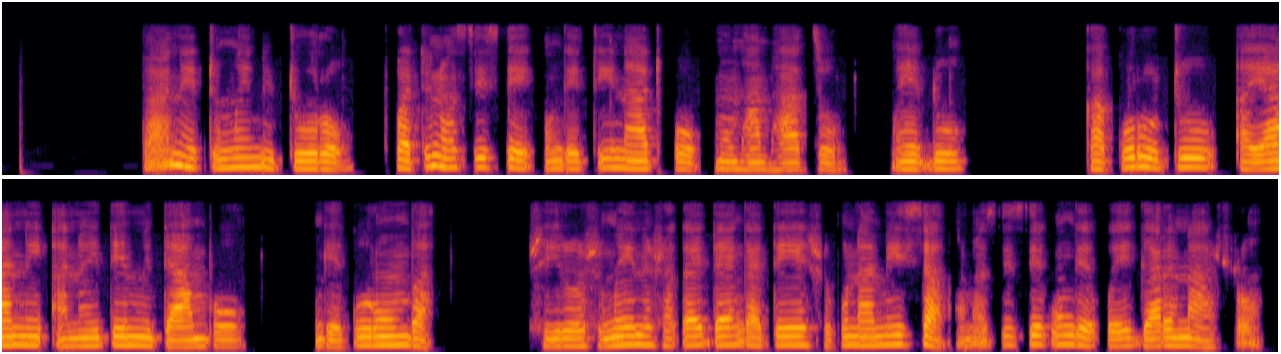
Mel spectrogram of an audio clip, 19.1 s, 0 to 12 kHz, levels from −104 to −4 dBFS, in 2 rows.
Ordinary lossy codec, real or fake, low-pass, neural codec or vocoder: MP3, 64 kbps; real; 7.2 kHz; none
